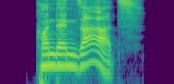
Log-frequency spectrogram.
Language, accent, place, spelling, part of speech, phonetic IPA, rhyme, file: German, Germany, Berlin, Kondensats, noun, [kɔndɛnˈzaːt͡s], -aːt͡s, De-Kondensats.ogg
- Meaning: genitive singular of Kondensat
